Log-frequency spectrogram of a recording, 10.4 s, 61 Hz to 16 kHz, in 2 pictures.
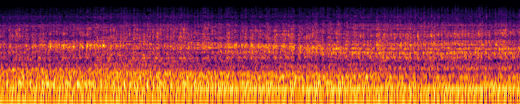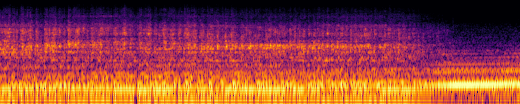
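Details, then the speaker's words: Turbo LS-swapped Trans Am V8, about 150 miles on the new setup, after swapping the lifters and trays and priming the oil system: fast, light ticking about twice a second over the idle. The lifter tick persists. "So as you can probably hear, still got a lifter tick."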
